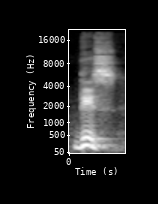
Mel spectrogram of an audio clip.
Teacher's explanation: জিভার আগা দাঁতের আগার সাথে লাগায়, হ্যাঁ, উপরের দাঁতের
